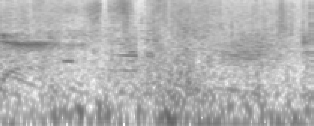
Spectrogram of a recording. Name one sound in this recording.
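An explosion bursts with a roaring blast of fire.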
